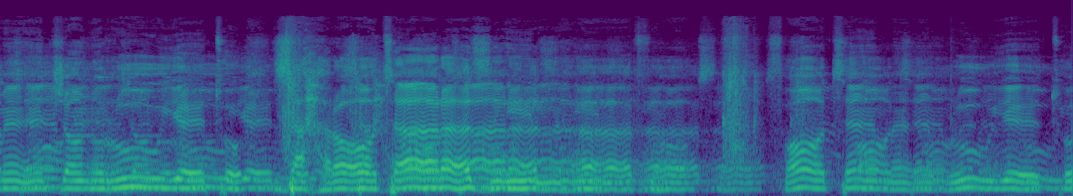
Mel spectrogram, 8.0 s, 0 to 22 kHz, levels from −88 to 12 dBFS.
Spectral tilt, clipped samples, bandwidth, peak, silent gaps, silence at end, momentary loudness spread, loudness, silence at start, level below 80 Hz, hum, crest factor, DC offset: -5.5 dB/octave; under 0.1%; 15.5 kHz; -6 dBFS; none; 0 s; 10 LU; -24 LUFS; 0 s; -58 dBFS; none; 18 dB; under 0.1%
